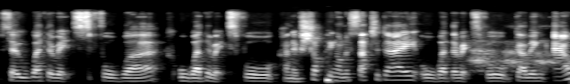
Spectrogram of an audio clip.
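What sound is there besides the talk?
dog barking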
